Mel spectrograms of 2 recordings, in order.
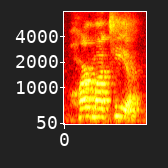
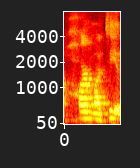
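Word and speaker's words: ἁμαρτία: You're going to add an H sound to it. So harmatia. Well, there's no H in the spelling, but it has a rough breathing, so it's H-A, martia. And so you pronounce it with the H sound, harmatia, that means sin.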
